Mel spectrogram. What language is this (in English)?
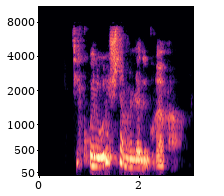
Kabyle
